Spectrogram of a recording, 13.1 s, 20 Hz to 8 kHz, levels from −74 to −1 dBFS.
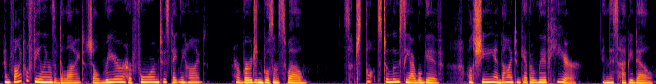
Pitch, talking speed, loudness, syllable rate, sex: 215 Hz, 155 wpm, -15 LUFS, 4.4 syllables/s, female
